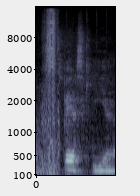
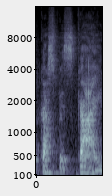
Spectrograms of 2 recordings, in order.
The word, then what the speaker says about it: Kaspersky: Kaspersky, ou Kaspersky, né? Ou seja, existe essa dualidade ali de pronúncia, né?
